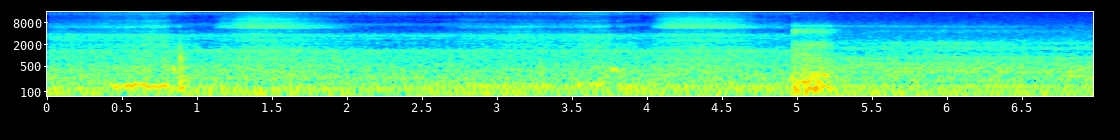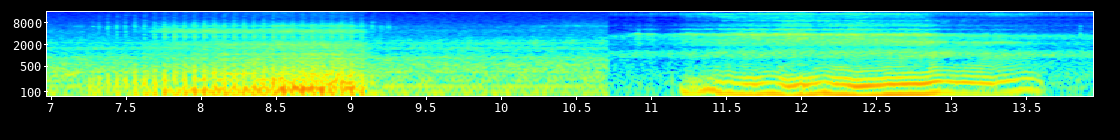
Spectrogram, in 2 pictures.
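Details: English Bulldog snoring while asleep: repeated low, rattling snores with snorting from a flat-faced dog, several cuts between stretches.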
